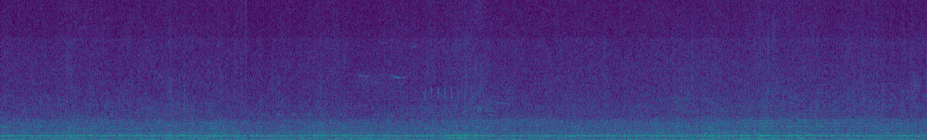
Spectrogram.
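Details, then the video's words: Honey bees and other insects clearing honey from a filter, a thick steady buzzing chorus of wingbeats, humming evenly with slight swells in intensity. "Honey Bees & Pals Cleaning Up A Honey Filter"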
